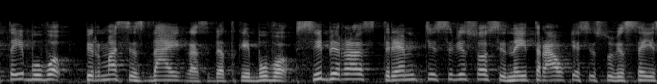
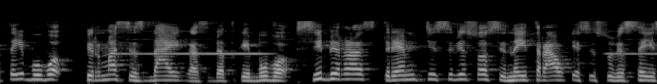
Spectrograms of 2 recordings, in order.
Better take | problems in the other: first | noise reduction (classical method Wiener filter)

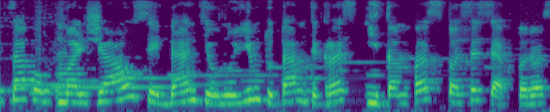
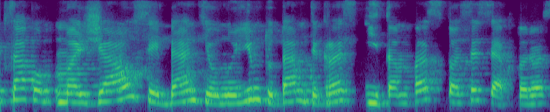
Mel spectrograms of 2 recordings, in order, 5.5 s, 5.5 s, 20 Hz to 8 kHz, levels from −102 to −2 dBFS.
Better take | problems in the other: second | noise reduction (classical method spectral subtraction)

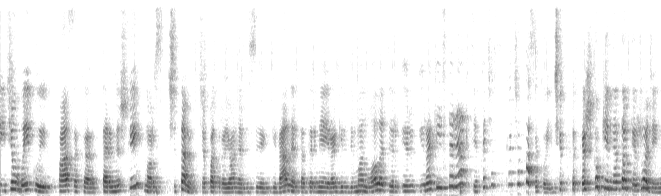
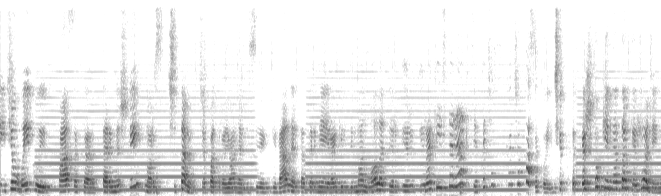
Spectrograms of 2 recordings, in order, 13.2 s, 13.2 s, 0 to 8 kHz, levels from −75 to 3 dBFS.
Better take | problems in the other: first | background sound (Wind instrument, woodwind instrument); 11 dB below the speech

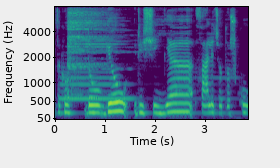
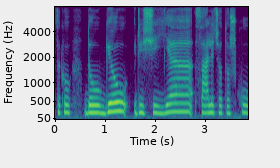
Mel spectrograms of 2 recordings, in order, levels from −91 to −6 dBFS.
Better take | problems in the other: second | noise reduction (classical method log-MMSE)

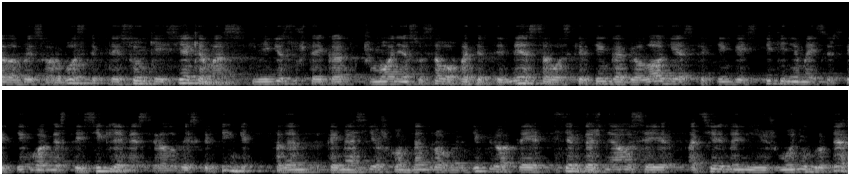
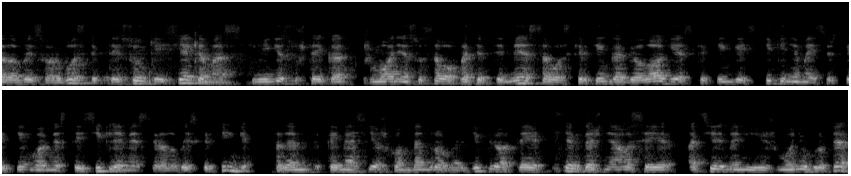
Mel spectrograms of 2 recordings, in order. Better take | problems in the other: second | room echo; dies away in 0.5 s

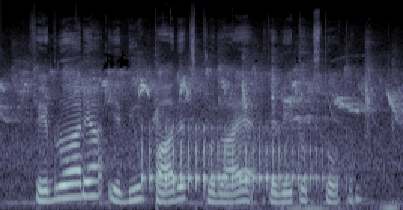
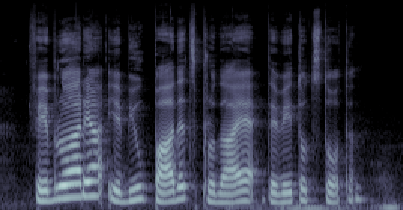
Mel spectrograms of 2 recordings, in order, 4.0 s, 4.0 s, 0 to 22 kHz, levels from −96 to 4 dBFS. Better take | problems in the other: second | background sound (Bird vocalization, bird call, bird song); 5 dB below the speech

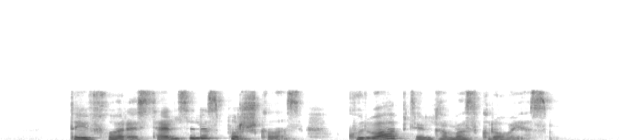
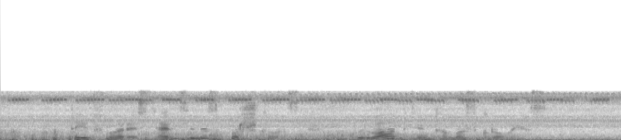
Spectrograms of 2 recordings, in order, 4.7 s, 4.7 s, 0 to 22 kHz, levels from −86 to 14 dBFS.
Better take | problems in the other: first | background sound (Cricket + Thunder); 2 dB above the speech

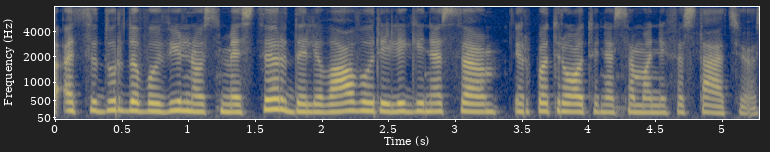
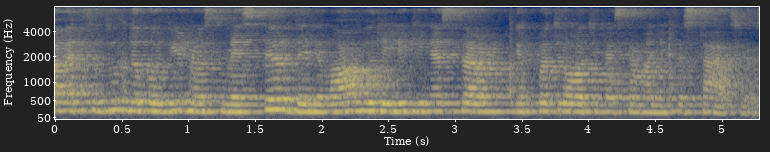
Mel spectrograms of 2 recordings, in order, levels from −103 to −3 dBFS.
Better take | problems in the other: first | noise reduction (neural separator model SepFormer DNS4)

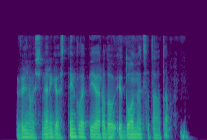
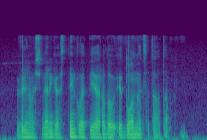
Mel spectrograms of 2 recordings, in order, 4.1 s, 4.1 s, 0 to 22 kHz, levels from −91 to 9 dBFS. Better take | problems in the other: first | background sound (Stream + Fireworks); 16 dB below the speech

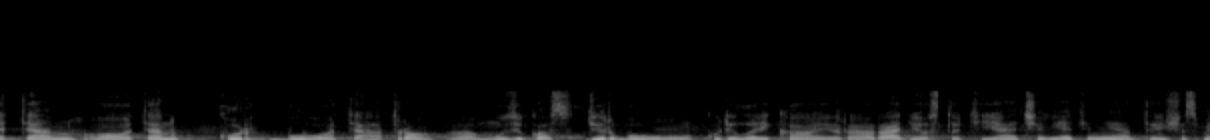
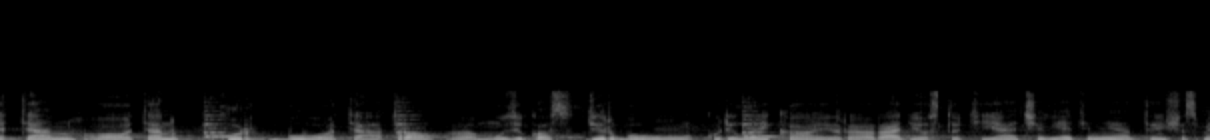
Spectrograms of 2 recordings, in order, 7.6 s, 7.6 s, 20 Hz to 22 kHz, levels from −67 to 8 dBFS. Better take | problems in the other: first | background sound (Bowed string instrument); 11 dB below the speech

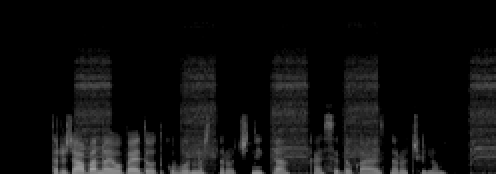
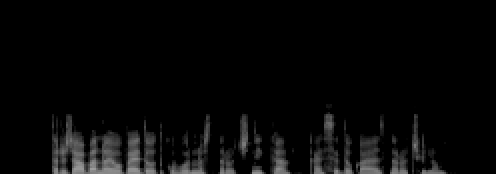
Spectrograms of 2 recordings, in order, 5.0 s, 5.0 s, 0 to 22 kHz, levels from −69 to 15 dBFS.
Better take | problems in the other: second | background sound (Camera); 17 dB below the speech

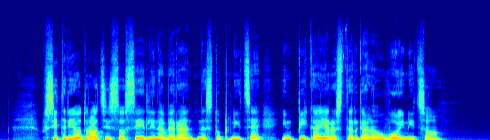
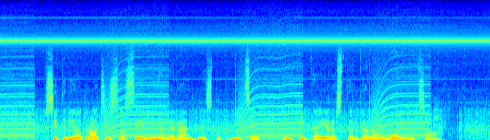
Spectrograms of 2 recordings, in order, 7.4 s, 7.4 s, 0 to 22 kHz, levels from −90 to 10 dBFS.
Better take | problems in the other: first | background sound (Telephone); 11 dB below the speech

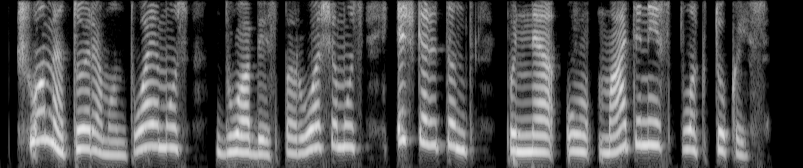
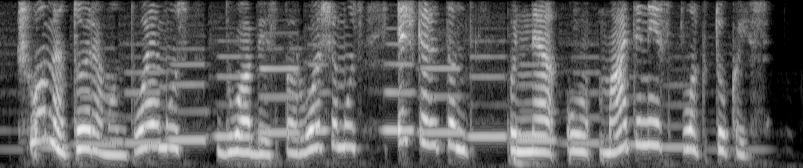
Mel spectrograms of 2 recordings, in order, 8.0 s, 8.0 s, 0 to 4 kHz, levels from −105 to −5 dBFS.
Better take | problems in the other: first | background sound (Wind instrument, woodwind instrument); 13 dB below the speech // room echo; dies away in 0.3 s

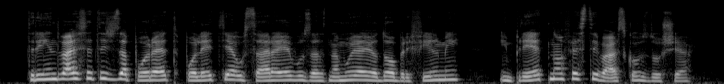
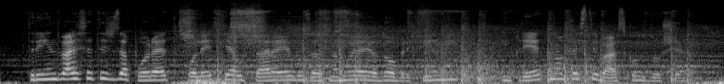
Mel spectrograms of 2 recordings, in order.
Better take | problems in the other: first | background sound (Train); 4 dB below the speech

